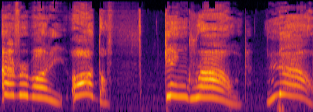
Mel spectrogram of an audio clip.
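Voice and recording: A woman talks slowly in a put-on character voice with an extremely high pitch. Her tone is fairly bright, and her pitch swings widely.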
